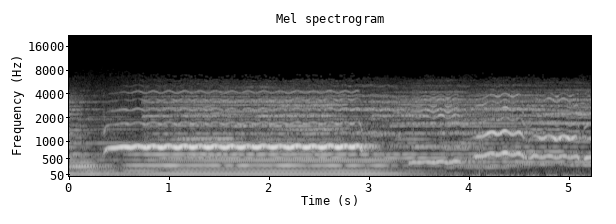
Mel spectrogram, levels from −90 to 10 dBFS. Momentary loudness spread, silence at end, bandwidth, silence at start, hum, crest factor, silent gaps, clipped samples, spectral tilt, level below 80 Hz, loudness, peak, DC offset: 11 LU; 0 s; 5.8 kHz; 0 s; none; 12 dB; none; under 0.1%; -3 dB/octave; -32 dBFS; -13 LUFS; 0 dBFS; under 0.1%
